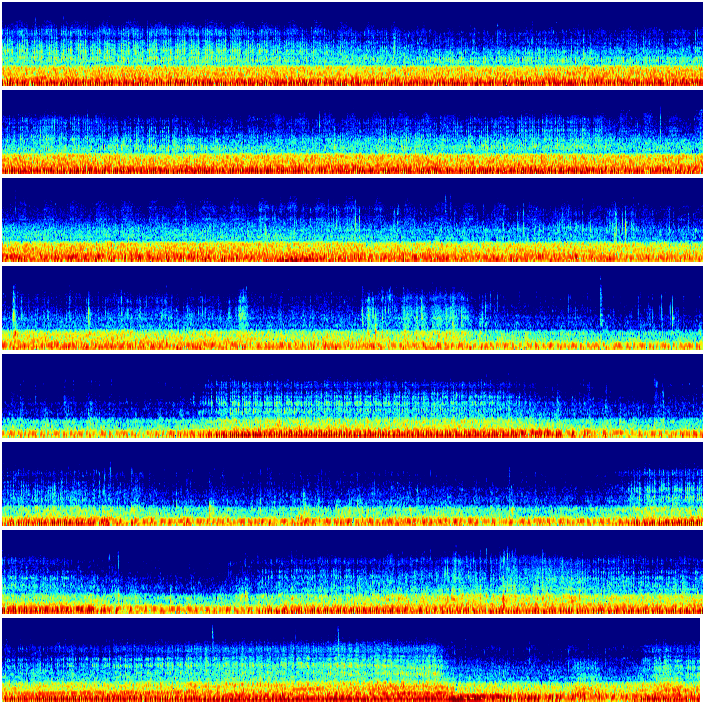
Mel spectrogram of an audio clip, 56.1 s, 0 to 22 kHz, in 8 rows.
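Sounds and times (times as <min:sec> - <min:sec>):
car engine running under load: 0:00.0 - 0:56.0
road noise: 0:00.0 - 0:56.0.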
